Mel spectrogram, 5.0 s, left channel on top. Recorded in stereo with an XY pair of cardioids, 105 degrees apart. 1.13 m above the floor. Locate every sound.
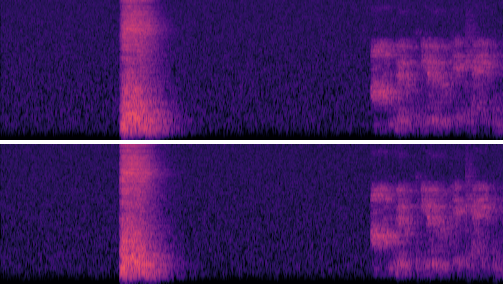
1.2 s breathing: 60° right, 1.0 m
3.7 s whispering: 20° right, 1.3 m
